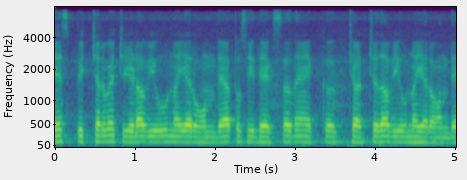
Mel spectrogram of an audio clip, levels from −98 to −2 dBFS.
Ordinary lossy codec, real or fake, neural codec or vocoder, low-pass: none; real; none; 7.2 kHz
